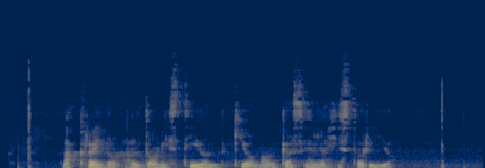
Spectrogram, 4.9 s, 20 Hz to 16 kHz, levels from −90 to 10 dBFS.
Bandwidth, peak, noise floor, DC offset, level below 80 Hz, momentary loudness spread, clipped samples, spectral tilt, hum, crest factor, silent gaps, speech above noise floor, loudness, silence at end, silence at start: 9.8 kHz; -12 dBFS; -58 dBFS; under 0.1%; -76 dBFS; 10 LU; under 0.1%; -7 dB/octave; none; 22 dB; none; 27 dB; -33 LUFS; 0.4 s; 0.25 s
